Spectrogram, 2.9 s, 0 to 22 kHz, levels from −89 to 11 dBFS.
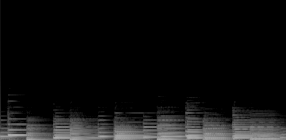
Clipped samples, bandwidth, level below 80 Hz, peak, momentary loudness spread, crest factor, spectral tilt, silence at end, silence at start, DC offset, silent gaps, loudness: under 0.1%; 5.2 kHz; -46 dBFS; -14 dBFS; 4 LU; 14 dB; -10 dB/octave; 0 s; 0 s; under 0.1%; none; -30 LUFS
